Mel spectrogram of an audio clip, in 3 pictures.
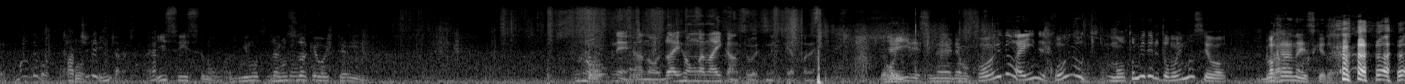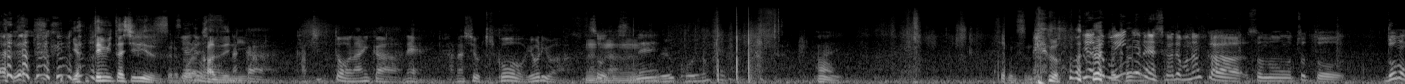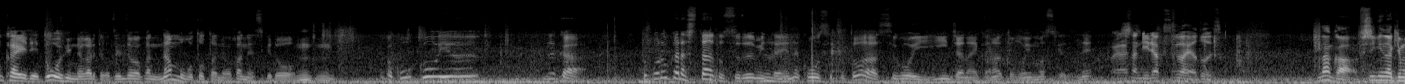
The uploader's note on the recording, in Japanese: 新宿中央公園での収録を決行！ネイキッドロフトの様に路上の音を聞きながら、リラックスしたムードで色々なお話や相談をさせて頂いてます。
